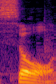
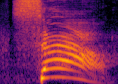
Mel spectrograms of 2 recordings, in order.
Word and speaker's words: Soul: mine is soul yeah it's soul not the way tracy morgan pronounced it and the golden globe goes to south this movie really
